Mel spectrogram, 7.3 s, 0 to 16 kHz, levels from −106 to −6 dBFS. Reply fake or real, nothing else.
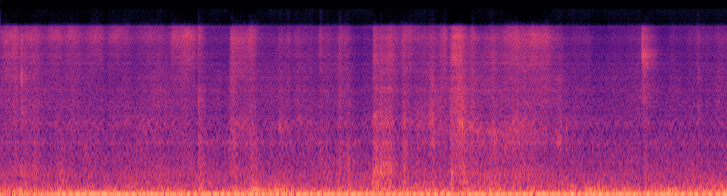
fake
